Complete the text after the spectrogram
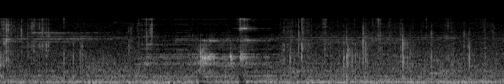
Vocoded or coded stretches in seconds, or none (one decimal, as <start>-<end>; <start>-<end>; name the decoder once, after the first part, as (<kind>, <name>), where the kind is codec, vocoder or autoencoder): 1.4-2.8 (codec, SNAC)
